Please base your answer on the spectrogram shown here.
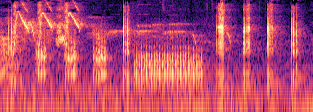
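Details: Two Nias hill mynas in duet: quick descending whistled slurs, a short harsh rasp, then sharp single chirps spaced about every quarter second.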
